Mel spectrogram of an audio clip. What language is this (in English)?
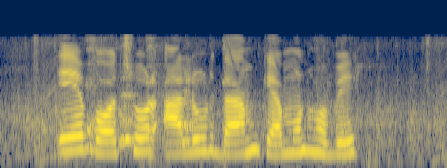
Bangla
